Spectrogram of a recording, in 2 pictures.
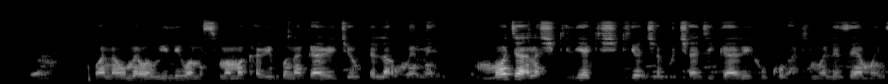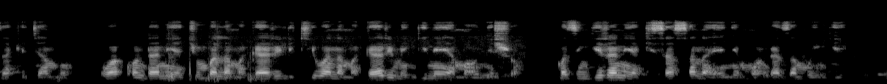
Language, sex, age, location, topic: Swahili, female, 25-35, Nairobi, education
